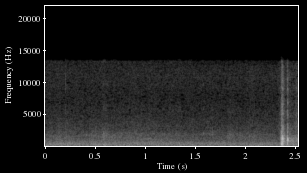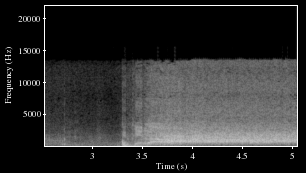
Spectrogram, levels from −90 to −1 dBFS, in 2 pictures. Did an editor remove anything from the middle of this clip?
yes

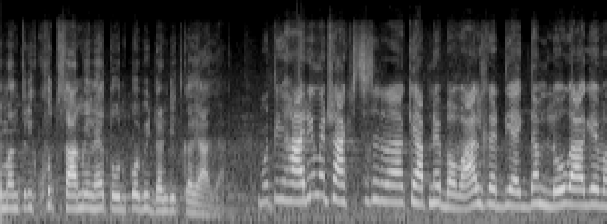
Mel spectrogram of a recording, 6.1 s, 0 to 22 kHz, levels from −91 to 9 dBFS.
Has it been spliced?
no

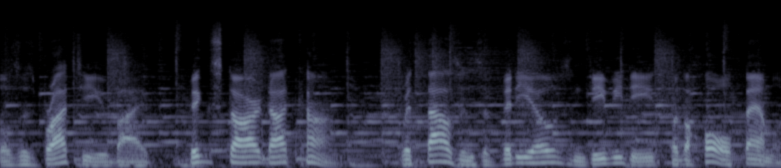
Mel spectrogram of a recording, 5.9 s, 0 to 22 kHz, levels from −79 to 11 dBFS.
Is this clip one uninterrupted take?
yes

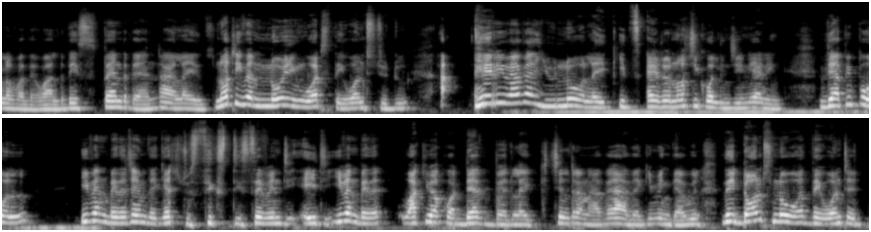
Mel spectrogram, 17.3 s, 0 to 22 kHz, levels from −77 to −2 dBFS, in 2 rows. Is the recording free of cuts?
yes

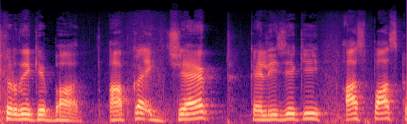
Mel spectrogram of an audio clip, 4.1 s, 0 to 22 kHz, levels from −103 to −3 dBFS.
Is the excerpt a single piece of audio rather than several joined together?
yes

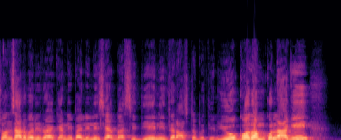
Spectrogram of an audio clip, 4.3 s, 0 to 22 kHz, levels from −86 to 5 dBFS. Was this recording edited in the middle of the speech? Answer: yes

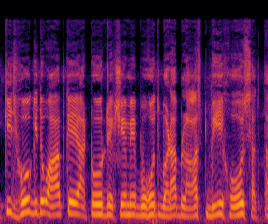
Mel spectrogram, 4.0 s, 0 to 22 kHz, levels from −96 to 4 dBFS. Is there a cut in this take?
no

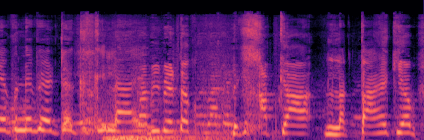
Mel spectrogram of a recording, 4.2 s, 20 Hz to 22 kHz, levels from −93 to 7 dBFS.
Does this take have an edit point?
yes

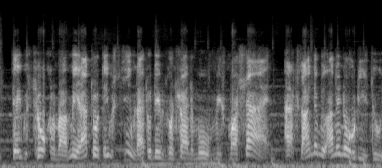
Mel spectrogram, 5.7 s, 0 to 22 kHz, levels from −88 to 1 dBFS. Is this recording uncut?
yes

